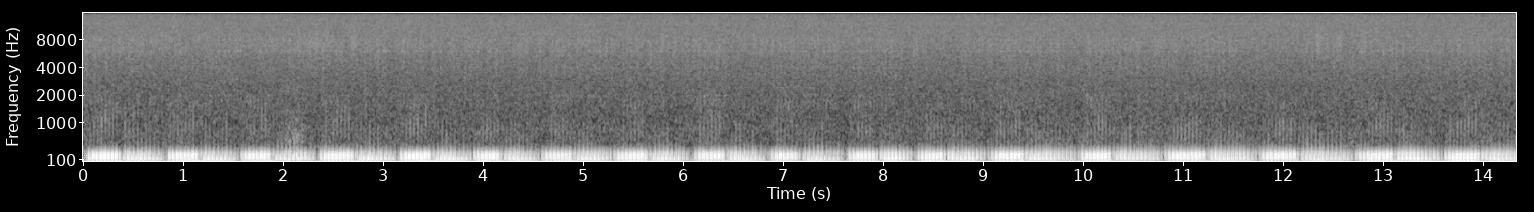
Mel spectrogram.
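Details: Young kitten, ten weeks old, purring in a continuous low throbbing drone, each breath cycle giving a slight swell, around 78 pulses a minute, nothing else audible.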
